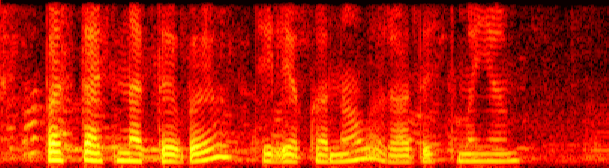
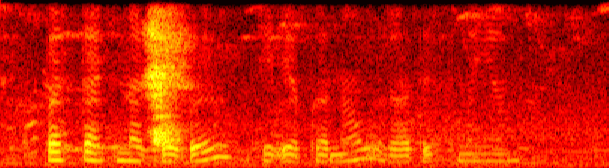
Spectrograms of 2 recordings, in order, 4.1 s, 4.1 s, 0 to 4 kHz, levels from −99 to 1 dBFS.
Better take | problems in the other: first | background sound (Sneeze); 2 dB above the speech // room echo; dies away in 0.6 s

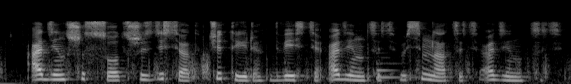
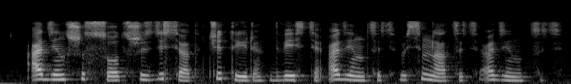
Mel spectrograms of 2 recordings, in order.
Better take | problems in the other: second | background sound (Writing + Bowed string instrument); 19 dB below the speech

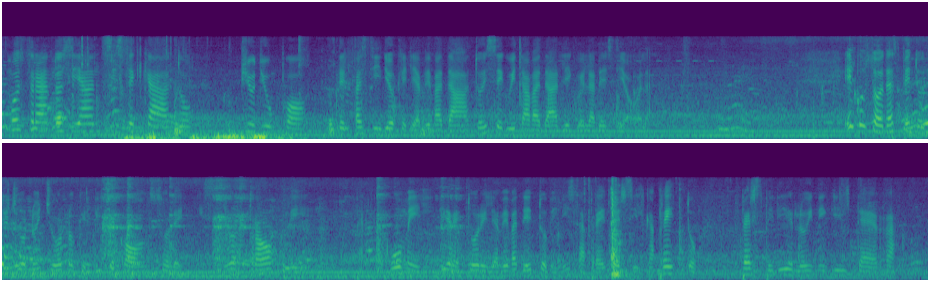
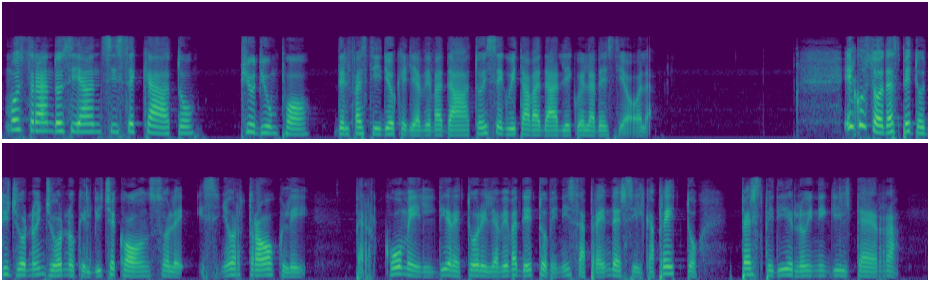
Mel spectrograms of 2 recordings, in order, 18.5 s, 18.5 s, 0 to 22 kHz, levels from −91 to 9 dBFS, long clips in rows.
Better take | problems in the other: second | background sound (Microwave oven); 3 dB above the speech

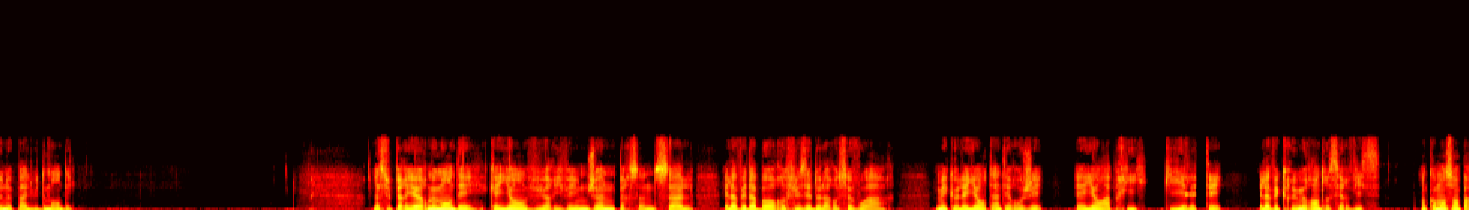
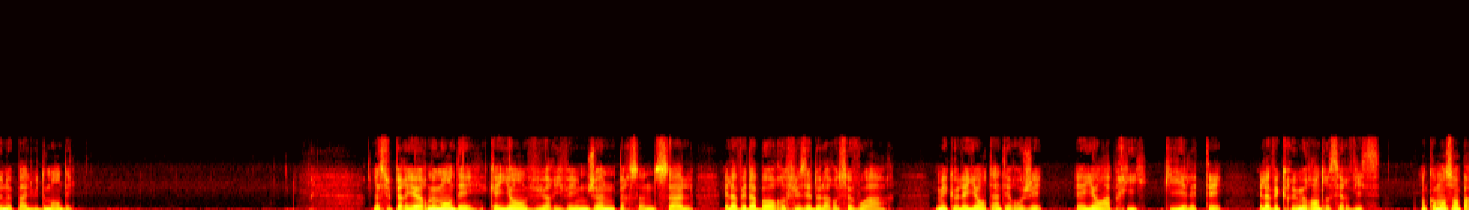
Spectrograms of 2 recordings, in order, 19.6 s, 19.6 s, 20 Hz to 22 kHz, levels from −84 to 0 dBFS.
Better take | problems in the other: second | noise reduction (neural mask model DeepFilterNet 3)

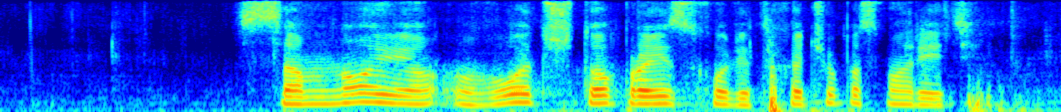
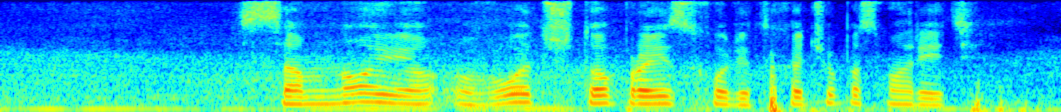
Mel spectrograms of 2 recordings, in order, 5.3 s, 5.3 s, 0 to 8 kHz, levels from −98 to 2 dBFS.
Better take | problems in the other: second | noise reduction (neural separator model SepFormer DNS4)

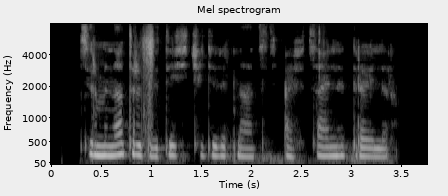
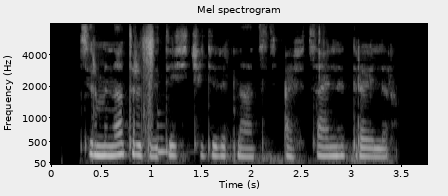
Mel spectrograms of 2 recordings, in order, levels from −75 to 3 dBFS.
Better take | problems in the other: first | background sound (Bowed string instrument); 17 dB below the speech

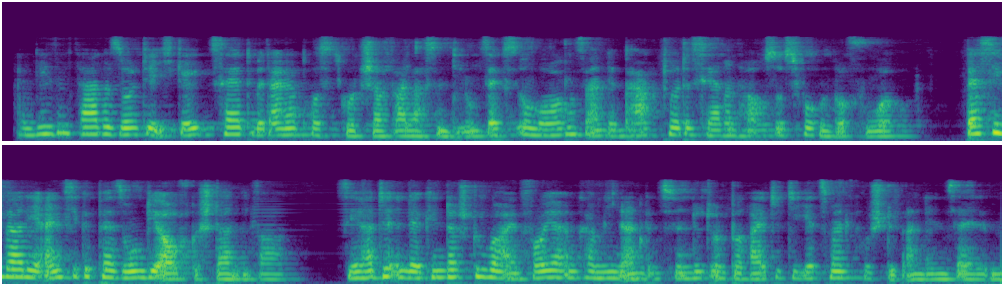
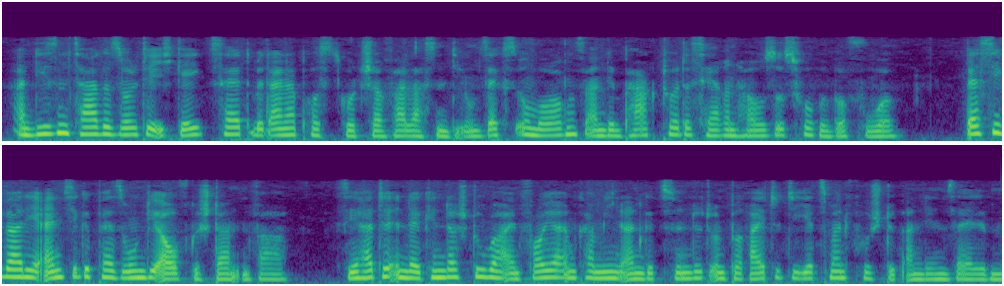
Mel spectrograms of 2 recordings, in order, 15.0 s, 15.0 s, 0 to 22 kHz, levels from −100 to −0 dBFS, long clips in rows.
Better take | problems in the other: second | noise reduction (neural mask model DeepFilterNet 3)

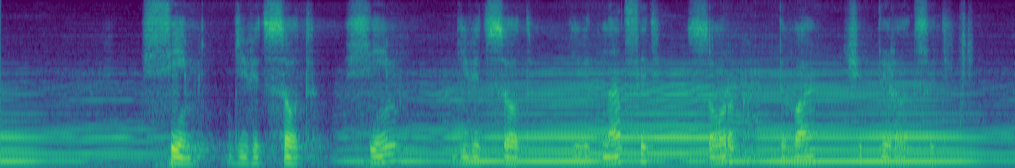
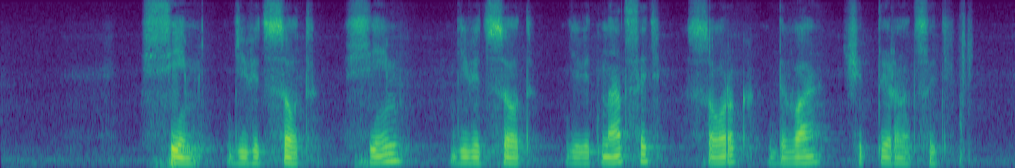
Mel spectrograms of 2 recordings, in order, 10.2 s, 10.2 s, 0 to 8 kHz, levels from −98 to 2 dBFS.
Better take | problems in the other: second | background sound (Bowed string instrument); 1 dB below the speech // room echo; dies away in 0.4 s

